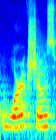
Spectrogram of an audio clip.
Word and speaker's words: workshop: groups with other students the word is pronounced Workshop not Workshop it has this short a sound it's open like stop and hot shop Workshop there are different kinds of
